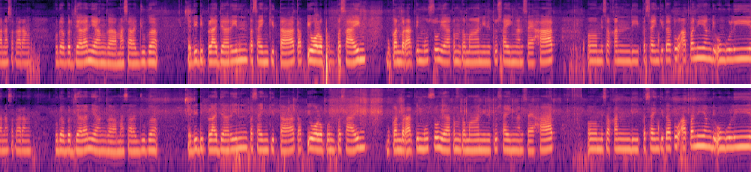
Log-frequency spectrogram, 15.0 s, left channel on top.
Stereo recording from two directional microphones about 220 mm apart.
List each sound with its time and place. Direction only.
0.0 s speech: 35° left (ahead or behind)
0.3 s a woman's voice: 15° left (ahead or behind); by 3.2 s 30° left (ahead or behind)
3.7 s speech: 50° left (ahead or behind)
6.3 s speech: 50° left (ahead or behind)
8.0 s speech: 25° left (ahead or behind)
8.6 s speech: 20° left (ahead or behind)
9.1 s speech: 35° left (ahead or behind)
